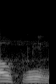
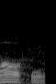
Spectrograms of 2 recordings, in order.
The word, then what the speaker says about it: Alckmin: Até esse José Maria Alckmin, a gente fala Alckmin, agora estão pronunciando Alckmin, mas José Maria Alckmin, que foi ministro, etc., ele é da nossa família.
